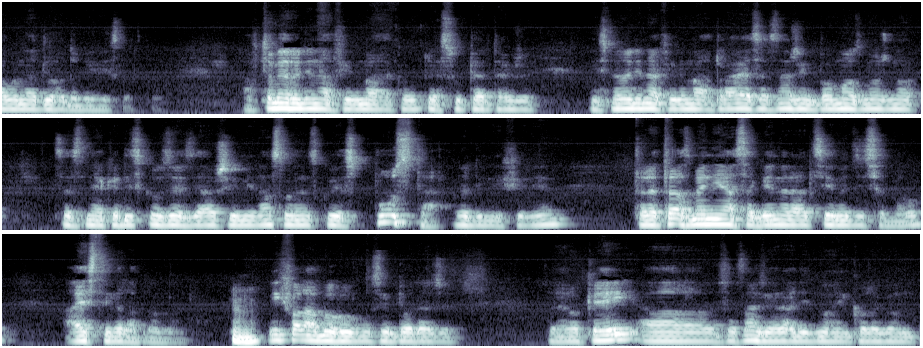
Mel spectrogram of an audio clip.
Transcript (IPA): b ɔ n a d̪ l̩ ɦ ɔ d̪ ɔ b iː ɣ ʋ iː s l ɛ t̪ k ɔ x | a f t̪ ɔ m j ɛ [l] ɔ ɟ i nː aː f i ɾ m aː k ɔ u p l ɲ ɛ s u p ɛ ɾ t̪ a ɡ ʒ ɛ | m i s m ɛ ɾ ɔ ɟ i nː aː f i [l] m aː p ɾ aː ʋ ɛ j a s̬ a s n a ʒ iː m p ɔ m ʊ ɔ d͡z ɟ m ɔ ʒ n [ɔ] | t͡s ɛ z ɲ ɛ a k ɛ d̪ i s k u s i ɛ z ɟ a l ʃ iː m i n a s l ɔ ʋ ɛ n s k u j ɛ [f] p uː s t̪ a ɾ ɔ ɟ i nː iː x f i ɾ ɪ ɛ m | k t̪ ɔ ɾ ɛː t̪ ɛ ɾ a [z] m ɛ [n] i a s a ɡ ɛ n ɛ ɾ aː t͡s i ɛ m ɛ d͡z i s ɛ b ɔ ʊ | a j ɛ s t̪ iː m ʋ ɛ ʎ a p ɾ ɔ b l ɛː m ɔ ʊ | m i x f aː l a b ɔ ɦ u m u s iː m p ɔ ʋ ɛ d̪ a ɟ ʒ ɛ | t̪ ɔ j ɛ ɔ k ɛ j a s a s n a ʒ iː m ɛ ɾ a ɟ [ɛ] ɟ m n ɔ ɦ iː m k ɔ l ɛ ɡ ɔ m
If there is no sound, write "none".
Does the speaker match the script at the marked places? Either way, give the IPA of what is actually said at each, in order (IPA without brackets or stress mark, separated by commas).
ɾ, ɾ, ɔ, s, z, ɲ, i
